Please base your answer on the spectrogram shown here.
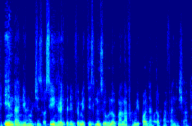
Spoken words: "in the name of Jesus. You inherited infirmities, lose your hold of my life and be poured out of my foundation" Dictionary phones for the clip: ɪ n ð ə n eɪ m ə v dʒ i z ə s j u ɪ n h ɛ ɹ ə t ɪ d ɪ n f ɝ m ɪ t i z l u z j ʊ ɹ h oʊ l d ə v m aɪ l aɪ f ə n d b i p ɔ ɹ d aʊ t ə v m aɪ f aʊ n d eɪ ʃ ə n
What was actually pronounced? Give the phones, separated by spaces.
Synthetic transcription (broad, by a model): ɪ n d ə n eɪ m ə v dʒ i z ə s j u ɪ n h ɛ ɹ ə t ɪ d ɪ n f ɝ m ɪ t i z l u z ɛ h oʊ l ə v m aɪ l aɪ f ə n b i f ɔ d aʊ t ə p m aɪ f aʊ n d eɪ ʃ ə n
